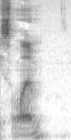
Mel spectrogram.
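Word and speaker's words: Salemme: But we don't pronounce the S in Salem, so it's Danny L-M. – It is Danny L-M.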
